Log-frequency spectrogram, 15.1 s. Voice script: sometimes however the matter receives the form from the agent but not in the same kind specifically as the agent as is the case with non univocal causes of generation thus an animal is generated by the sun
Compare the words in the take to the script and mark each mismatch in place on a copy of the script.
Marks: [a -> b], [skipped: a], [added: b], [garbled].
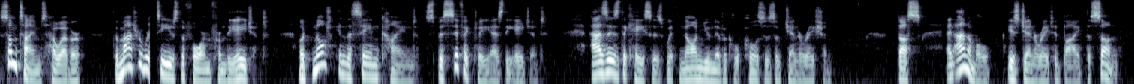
sometimes however the matter receives the form from the agent but not in the same kind specifically as the agent as is the [case -> cases] with non univocal causes of generation thus an animal is generated by the sun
